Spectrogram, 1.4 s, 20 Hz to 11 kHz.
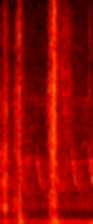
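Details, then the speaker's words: Volkswagen VR6 with newly installed backup camera and LEDs: closing the doors and locking with the key, the horn should beep; instead repeated actuator thunks, locking then unlocking again about half a second apart. Central locking cycles on its own; hatch won't unlock; fuses being checked. "I'll show you guys what happens when I close the doors and use the key to lock the vehicle usually the horn will beep and see and then it locks unlock and then it unlocks again and"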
